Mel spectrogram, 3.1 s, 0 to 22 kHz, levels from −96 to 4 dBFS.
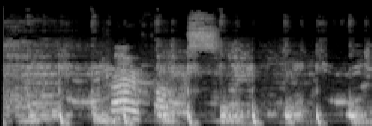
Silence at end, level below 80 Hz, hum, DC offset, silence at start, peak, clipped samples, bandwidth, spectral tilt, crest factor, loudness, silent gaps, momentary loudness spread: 0 s; -64 dBFS; none; under 0.1%; 0.05 s; -4 dBFS; under 0.1%; 14.5 kHz; -5.5 dB/octave; 18 dB; -24 LUFS; none; 8 LU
